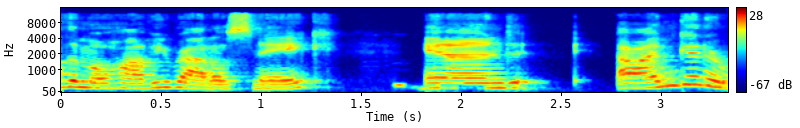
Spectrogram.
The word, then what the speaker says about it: Mojave: actually a Spanish word in Spanish the J makes the H sound I don't know if you knew that but this is pronounced Mojave and have you ever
